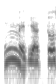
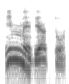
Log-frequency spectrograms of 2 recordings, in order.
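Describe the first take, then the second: First: "inmediato" broken up, higher at the end; pause between syllables. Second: "inmediato" as "immediato" with a long M; linked, N as M. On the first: Teacher showing the Korean mistake, "inmediato" in pieces. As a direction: separate "in" from "mediato" with a clear N. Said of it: "suele dar pausa entre sílabas". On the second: Teacher correcting students, "inmediato" joined on a held M. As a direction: merge the N into the M of "inmediato". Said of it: "Se pronuncia con una, una M". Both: Shown as a demonstration.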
